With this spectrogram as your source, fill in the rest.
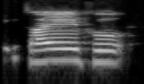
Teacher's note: ইয়ালিনকে নরম আওয়াজে তাড়াতাড়ি পড়তে হয়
